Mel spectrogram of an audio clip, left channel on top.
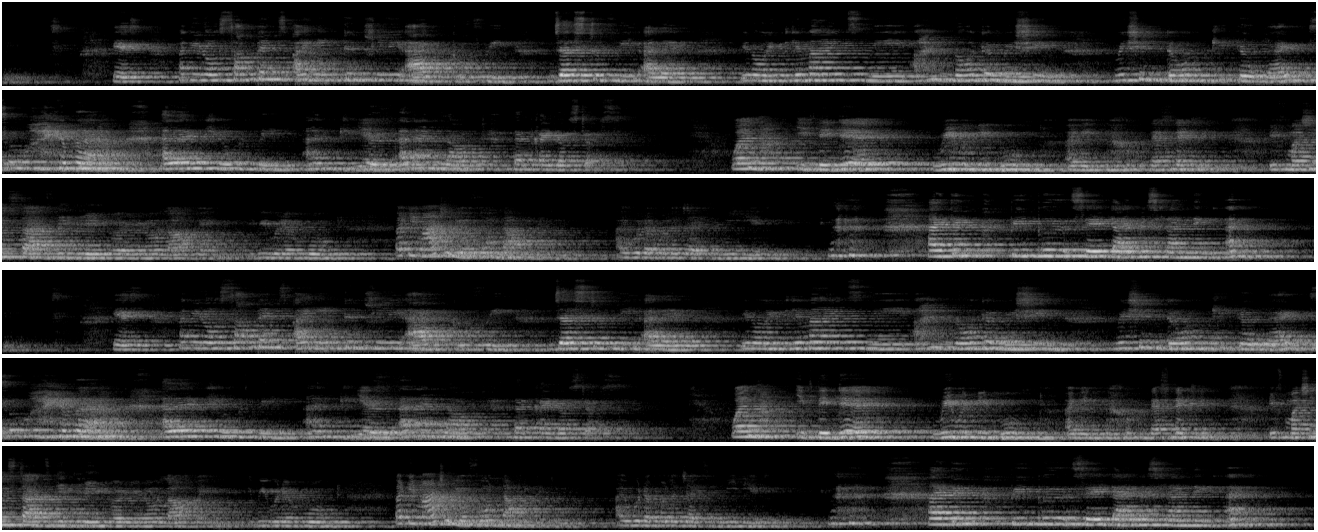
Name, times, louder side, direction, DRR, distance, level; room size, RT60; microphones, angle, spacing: voice 1, 0.8-7.1 7.4-19.2 34.5-38.6, left 1 dB, 35° left, -6 dB, 3.3 m, -26 dB
voice 2, 13.7-14.3 16.6-16.9 20.0-22.0 22.4-28.5 28.7-32.0 32.4-34.1, equal, 30° right, -7 dB, 3.3 m, -27 dB
15.0 x 14.0 x 2.7 m, 2.1 s
head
